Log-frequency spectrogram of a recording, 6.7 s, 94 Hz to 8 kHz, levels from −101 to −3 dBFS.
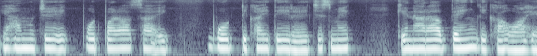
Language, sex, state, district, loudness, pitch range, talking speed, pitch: Hindi, female, Arunachal Pradesh, Papum Pare, -16 LUFS, 170-180 Hz, 150 wpm, 180 Hz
